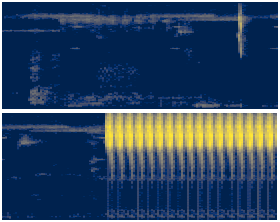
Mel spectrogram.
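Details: Velvet-fronted nuthatch master song for training cage birds: faint low background murmur and one sharp high note, then a sudden loud, fast trill of bright, evenly repeated high notes for the final two seconds.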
